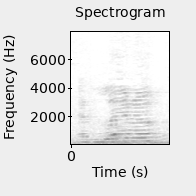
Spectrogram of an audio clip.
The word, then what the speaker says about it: Atlanta: valve this one atlanta oh i love that atlanta with no teas at all atlanta atlanta all right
